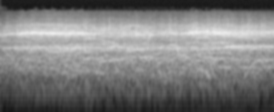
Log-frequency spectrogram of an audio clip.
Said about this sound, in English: what boy band do you think these fans are cheering for?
